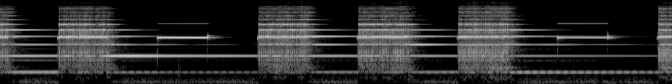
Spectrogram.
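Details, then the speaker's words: Simplex 4005 fire alarm panel, bought listed as not working and now running, set to code three and tripped by pulling the pull station. The bell rings in three one-second bursts, pauses, then repeats; a working bell sounding code three. "so the system set the code three i'm just gonna go ahead and pull the pull station and uh get this show going"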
